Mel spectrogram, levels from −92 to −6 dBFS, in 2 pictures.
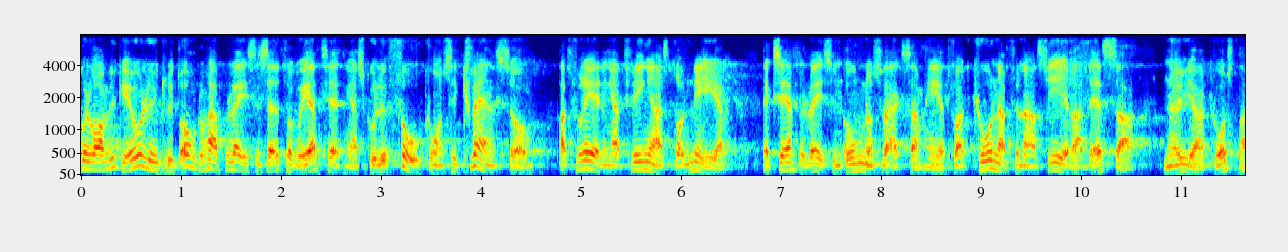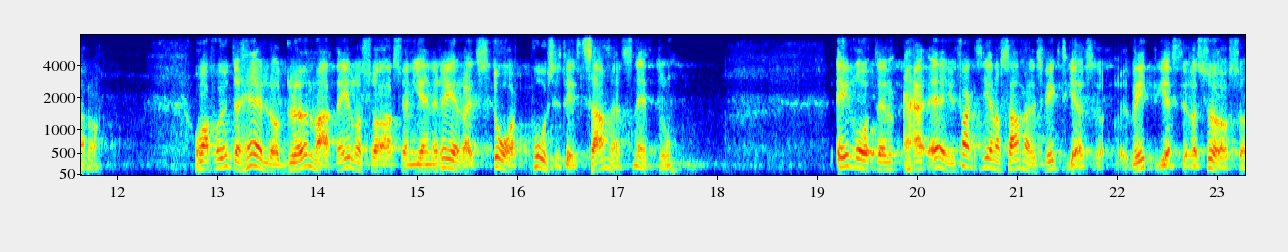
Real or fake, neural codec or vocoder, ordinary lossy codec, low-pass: fake; vocoder, 22.05 kHz, 80 mel bands, HiFi-GAN; Opus, 16 kbps; 7.2 kHz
